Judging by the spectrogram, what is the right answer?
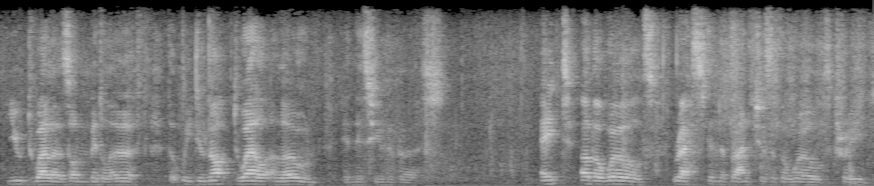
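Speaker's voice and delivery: a hint of an ominous hush; hushed telling. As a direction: draw the listeners in close. Addressing audience in hushed tone.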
